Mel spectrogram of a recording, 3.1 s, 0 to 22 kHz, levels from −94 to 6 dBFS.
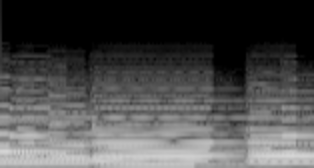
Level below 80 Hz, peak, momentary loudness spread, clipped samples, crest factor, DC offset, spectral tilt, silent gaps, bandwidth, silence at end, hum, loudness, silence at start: -62 dBFS; -4 dBFS; 5 LU; under 0.1%; 12 dB; under 0.1%; -12 dB/octave; none; 3.9 kHz; 0 s; none; -16 LUFS; 0 s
